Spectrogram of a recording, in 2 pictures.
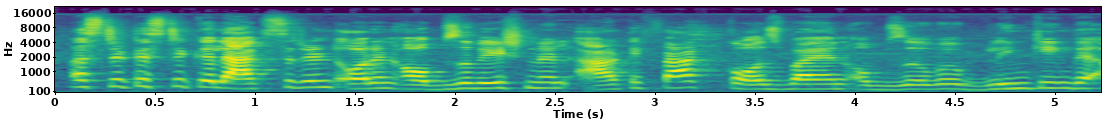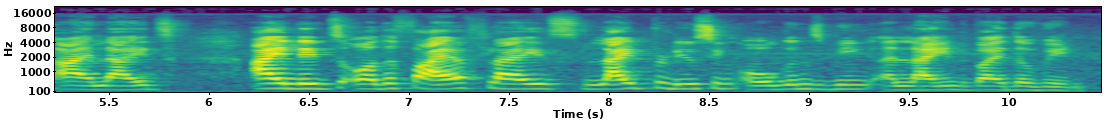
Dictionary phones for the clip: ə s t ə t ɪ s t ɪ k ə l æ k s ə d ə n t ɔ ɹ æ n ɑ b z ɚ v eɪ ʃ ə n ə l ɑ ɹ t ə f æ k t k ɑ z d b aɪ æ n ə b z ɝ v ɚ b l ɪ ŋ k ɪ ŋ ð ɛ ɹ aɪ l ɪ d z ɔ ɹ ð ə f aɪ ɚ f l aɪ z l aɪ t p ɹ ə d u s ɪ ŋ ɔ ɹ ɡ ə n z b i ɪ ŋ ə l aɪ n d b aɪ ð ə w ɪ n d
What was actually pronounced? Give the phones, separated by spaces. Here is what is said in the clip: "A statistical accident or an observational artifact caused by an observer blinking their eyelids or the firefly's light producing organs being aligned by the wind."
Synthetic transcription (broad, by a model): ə s t ə t ɪ s t ɪ k ə l æ k s ə d ə n t ɔ ɹ æ n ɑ b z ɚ v eɪ ʃ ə n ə l ɑ ɹ t ə f æ k t k ɑ z d b aɪ æ n ə b z ɝ v ɚ b l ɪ ŋ k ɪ ŋ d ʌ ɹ aɪ l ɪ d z ɔ ɹ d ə f aɪ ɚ f l aɪ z l aɪ t p ɹ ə d u s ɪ ŋ ɔ ɹ ɡ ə n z b i ɪ ŋ ə l aɪ n d b aɪ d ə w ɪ n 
